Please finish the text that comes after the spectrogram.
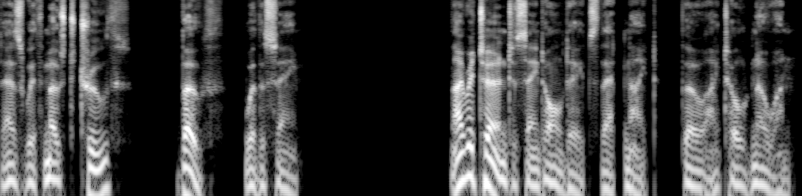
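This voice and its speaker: A man playing a brooding, lonely police inspector who narrates a mystery drama in a measured, literary, reflective way. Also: a bass voice, a little mellow, slightly rough, dry recording, clean studio sound, full character voice. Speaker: narrator of a detective story. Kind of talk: scripted first-person mystery narration.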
